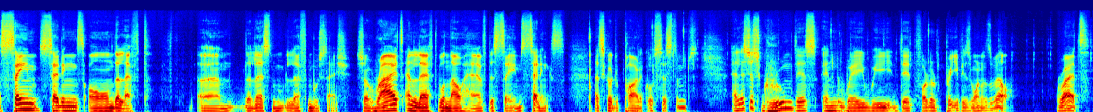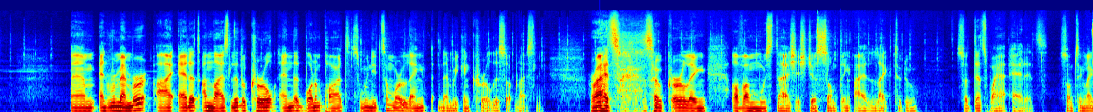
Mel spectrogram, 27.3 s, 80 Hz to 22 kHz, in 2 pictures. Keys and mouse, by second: 8.5 f, 8.7-9.1 drag, 9.1-9.9 middle drag, 10.3 f, 10.6 drag, 11.5 f, 11.8-12.5 drag, 16.5 f, 16.8 click, 23.8 f, 24.0 drag, 27.2 f.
